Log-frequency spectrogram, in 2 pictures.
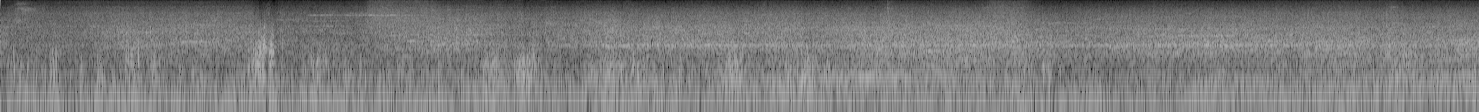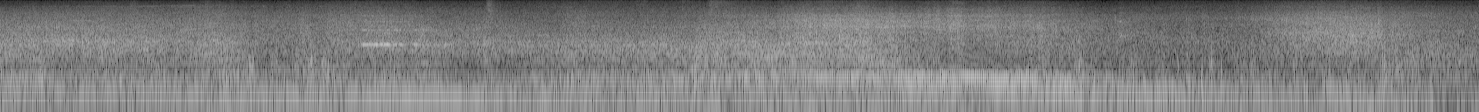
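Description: City traffic rumbles steadily on a street outdoors.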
